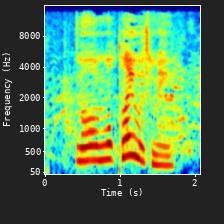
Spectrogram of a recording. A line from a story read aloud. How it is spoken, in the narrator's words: Anna said, looking up sadly at Maggie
